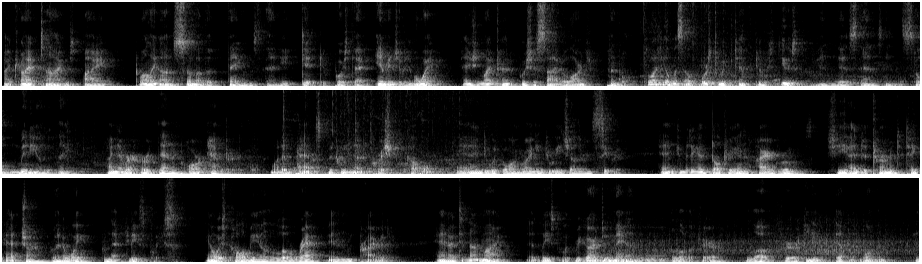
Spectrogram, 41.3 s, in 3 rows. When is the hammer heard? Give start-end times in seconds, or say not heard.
not heard.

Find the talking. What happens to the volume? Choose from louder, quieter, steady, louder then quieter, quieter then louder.
steady.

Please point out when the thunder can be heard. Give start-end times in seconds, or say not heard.
36.3-37.5.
